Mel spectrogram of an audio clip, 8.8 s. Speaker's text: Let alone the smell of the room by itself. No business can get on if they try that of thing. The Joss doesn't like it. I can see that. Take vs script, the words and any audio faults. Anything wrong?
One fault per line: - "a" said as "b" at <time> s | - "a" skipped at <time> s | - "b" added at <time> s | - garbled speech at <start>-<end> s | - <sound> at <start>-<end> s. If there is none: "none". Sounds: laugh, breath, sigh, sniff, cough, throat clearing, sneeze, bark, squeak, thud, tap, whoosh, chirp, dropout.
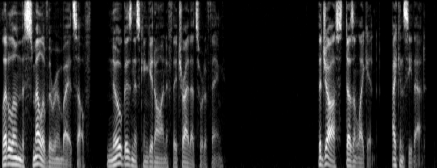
- "sort" added at 3.9 s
